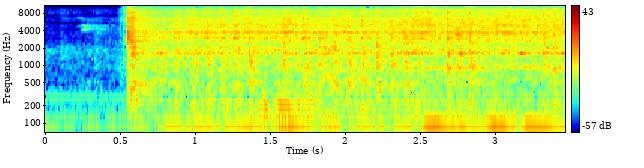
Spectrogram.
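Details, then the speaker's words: Guanci SSJ mid-engine V8 prototype on its first start after more than 25 years in storage: quiet cranking, then ragged firing and exhaust pops, but it won't keep running; 20-year-old varnished fuel is suspected. "Oh, it wants to. Man, it really wants to. It's probably just a 20-year-old gas. It's just opening up. Everything's probably varnished."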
